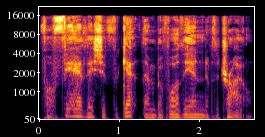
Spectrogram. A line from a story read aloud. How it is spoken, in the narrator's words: the Gryphon whispered in reply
